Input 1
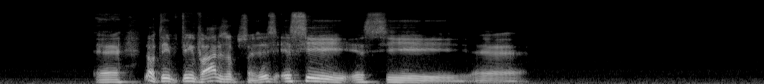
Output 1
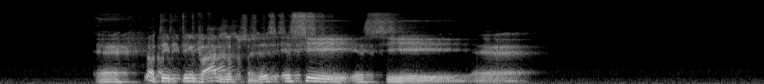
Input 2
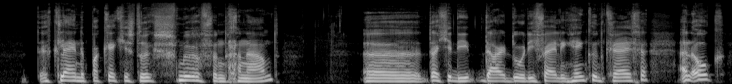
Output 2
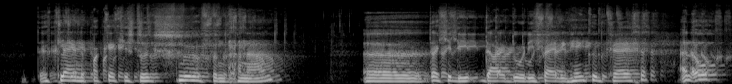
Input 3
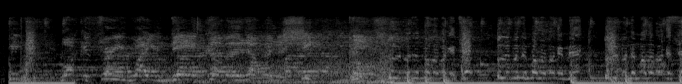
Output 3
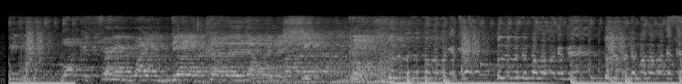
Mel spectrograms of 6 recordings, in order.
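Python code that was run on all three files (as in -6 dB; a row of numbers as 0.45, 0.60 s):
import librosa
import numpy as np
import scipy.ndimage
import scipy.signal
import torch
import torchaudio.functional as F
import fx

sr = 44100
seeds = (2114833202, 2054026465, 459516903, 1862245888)

p1 = fx.dynamic_eq(x, sr, hz=890.0, q=1.3, threshold_db=-35.0, ratio=4.0, max_db=-4)
p2 = p1 + fx.echo_thinned(p1, sr, ms=96, feedback_pct=34, hz=740.0, wet_db=-3.5, dry=0)
y = p2 * 10.0 ** (-24 / 20.0) / np.sqrt(np.mean(np.square(p2)))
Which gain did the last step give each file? 0.0, -4.0, +11.0 dB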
